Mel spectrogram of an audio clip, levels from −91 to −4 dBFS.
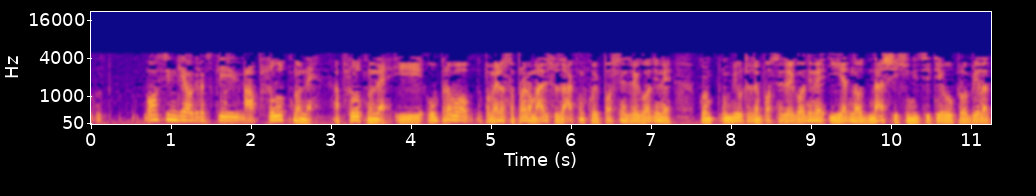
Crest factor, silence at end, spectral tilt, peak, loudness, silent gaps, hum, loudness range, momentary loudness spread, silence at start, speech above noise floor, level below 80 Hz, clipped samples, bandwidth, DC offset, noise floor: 12 dB; 0 s; -12.5 dB/octave; -6 dBFS; -19 LUFS; none; none; 1 LU; 5 LU; 0 s; 23 dB; -38 dBFS; under 0.1%; 5 kHz; under 0.1%; -41 dBFS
